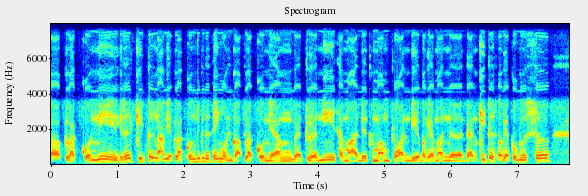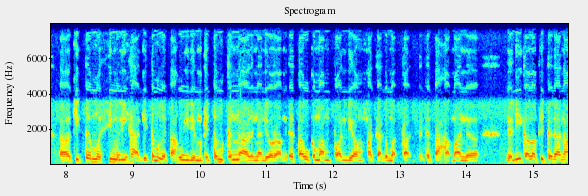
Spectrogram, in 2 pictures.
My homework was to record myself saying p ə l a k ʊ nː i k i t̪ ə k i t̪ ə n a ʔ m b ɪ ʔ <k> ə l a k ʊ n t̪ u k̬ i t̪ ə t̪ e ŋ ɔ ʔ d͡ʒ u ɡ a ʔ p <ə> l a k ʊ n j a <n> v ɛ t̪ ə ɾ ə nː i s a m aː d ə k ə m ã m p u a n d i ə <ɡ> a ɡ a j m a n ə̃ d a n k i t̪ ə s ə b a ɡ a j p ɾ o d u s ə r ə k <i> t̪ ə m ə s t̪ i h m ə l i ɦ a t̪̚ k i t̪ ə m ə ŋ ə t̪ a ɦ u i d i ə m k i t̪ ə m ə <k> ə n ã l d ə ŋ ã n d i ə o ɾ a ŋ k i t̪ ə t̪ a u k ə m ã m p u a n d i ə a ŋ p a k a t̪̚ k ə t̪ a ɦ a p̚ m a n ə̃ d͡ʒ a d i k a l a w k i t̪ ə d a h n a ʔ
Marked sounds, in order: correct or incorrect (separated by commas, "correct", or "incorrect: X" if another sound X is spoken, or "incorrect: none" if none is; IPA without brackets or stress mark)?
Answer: incorrect: p, correct, incorrect: ŋ, incorrect: b, correct, correct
